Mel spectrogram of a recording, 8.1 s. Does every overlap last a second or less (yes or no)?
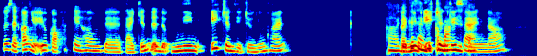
no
